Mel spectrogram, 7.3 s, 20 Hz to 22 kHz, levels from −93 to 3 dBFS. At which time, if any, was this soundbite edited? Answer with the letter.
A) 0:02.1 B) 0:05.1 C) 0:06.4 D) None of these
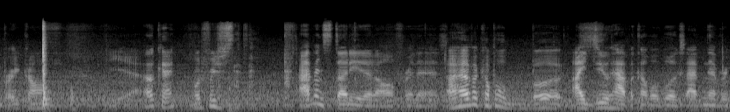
C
